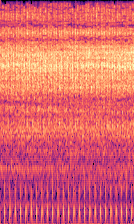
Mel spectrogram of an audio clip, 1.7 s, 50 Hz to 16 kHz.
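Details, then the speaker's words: 15+ year old Poulan/Weed Eater garden tiller, 5 hp Briggs & Stratton, after tune-up (new plug, oil, air filter, carburetor mixture adjustment): even low putter, steady, no hunting or surging. Normal idle. "and listen to that engine idle down running great that's how a 5 horsepower brakes and striding engine shuts down"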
